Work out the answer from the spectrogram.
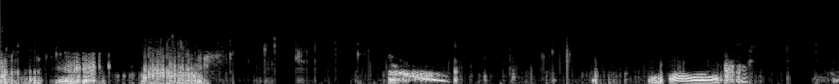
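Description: Long rumbling and gurgling sounds with bubbly squeaks and pops: ordinary stomach growling after a meal.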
